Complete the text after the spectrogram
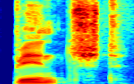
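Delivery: "benched" drawn toward "binched"; imitated country pronunciation. Guest teases host over his accent, Southern vowel on "benched". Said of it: "pronounced benched".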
